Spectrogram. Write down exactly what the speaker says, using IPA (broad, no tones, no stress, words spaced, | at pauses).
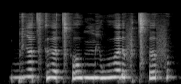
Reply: biɐ̯t͡sʼɨɐ̯ t͡sʼowŋ͡mi wuɐ̯ɾəf t͡sʼəf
